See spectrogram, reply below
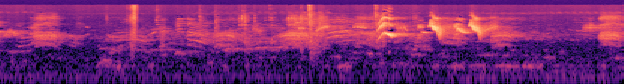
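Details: Talking common hill myna chattering in speech-like syllables with clicks, building to three loud, harsh, rising calls in quick succession before trailing off into soft murmurs.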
